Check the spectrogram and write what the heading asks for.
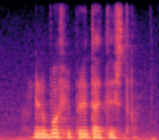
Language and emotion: Russian, neutral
